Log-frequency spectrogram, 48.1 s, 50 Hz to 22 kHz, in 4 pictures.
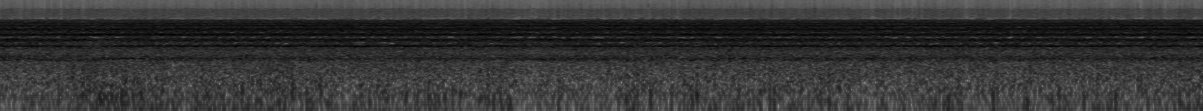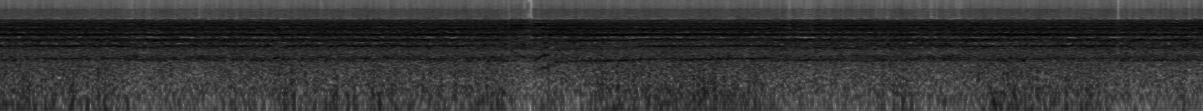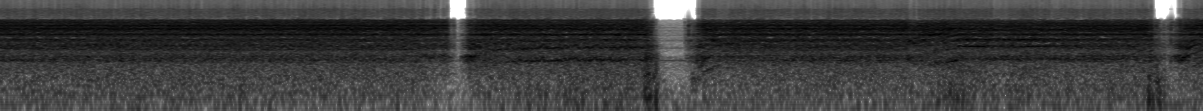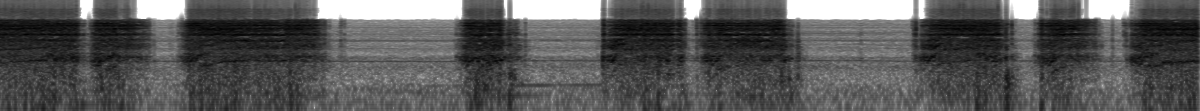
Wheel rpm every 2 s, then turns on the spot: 230, 230, 230, 240, 230, 230, 230, 230, 190, 220, 220, 220, 210, 190, 150, 130, 210, 160, 70, 60, 30, 80, 50, 80.
none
